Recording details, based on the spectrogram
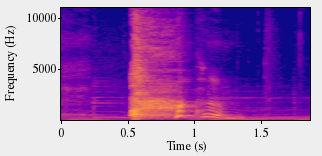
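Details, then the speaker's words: Cough from an adult woman who still has a cold and cough, with a recent cold sore. "still have a cold. Still have a cough. Whatever it's Whatever it is, I still have it."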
